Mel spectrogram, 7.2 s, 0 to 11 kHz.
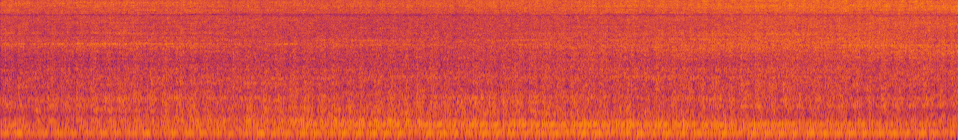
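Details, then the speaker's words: Suzuki GS1100 G four-cylinder, first start after carburetor strip-down, cleaning and valve clearance adjustment: steady, even burble at tick-over with no knocks, ticks or hunting, carbs well balanced; normal idle (oil leak still present). "that's pretty good that sounds pretty good to me"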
